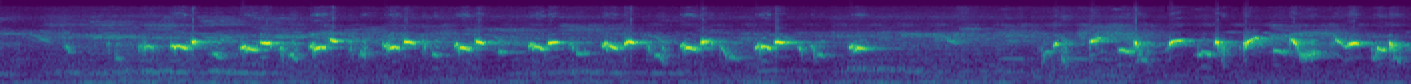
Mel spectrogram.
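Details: Yellow-vented bulbul from the wild in vigorous rapid song, used as a lure: an extended bubbly chatter of quick warbled notes, a short gap, then more lively chirping over a low hum.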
